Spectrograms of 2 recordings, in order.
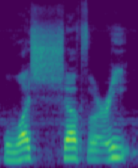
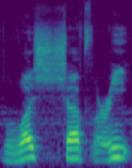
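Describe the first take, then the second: No difference in how they are said.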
